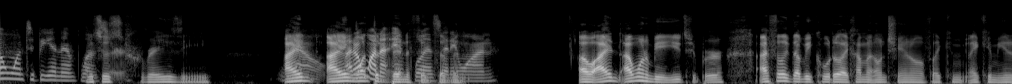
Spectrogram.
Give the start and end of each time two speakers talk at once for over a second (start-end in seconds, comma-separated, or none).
2.9-4.7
